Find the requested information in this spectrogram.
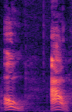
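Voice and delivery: real ouch from hot wax; burnt fingertips. Real, not acted. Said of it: "Oh, that's hot".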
